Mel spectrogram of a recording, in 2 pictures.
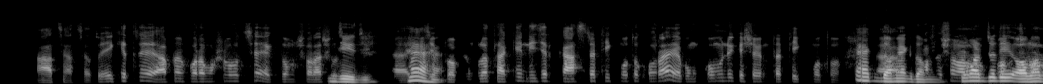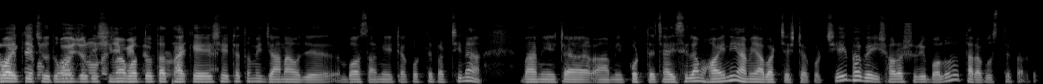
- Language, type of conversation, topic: Bengali, podcast, কাজ আর ব্যক্তিগত জীবনের মধ্যে ভারসাম্য কীভাবে বজায় রাখেন?
- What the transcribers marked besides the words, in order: none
